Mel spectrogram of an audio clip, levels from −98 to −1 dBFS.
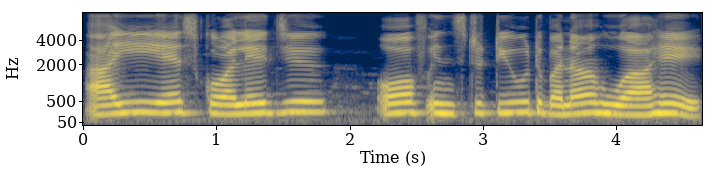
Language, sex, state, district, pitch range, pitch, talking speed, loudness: Hindi, female, Madhya Pradesh, Bhopal, 210-235 Hz, 225 Hz, 90 wpm, -11 LUFS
